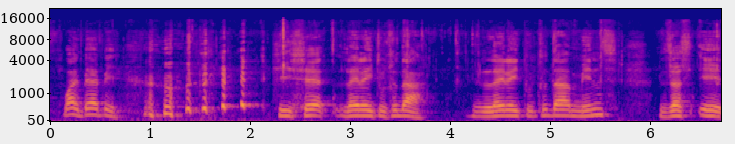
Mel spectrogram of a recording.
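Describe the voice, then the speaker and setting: Long, frequent pauses break up a man's very slow speech, pitched fairly high. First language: Rongmei or Manipuri. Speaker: food vlogger. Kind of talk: mukbang vlog chat. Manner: halting.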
